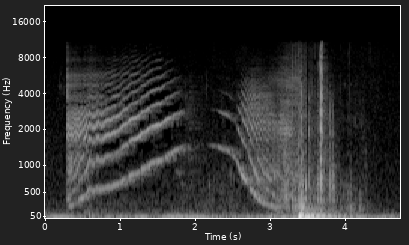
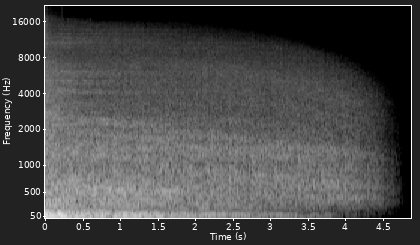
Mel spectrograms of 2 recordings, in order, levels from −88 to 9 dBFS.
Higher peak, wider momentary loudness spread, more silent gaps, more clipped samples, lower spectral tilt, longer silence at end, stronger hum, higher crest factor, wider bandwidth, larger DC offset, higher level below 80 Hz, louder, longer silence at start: about the same, 0 dBFS vs 0 dBFS; first, 23 LU vs 17 LU; neither; neither; second, -4.5 dB/octave vs -6 dB/octave; second, 0.1 s vs 0.5 s; neither; about the same, 22 dB vs 18 dB; second, 10.5 kHz vs 13.5 kHz; neither; about the same, -24 dBFS vs -20 dBFS; second, -27 LUFS vs -21 LUFS; about the same, 0 s vs 0 s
